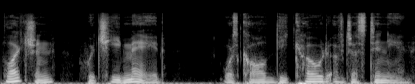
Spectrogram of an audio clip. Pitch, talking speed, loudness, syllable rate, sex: 100 Hz, 160 wpm, -18 LUFS, 4.8 syllables/s, male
